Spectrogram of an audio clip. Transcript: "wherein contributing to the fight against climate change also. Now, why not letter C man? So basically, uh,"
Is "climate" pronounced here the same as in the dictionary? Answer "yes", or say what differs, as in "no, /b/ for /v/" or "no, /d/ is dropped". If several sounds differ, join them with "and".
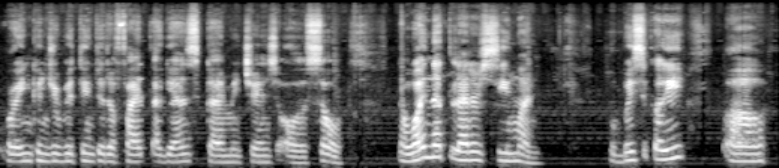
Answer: no, /l/ is dropped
